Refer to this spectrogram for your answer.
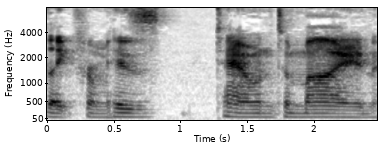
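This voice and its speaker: A man's nasal voice, fairly low in pitch, bright and sharp in tone, at a very slow pace. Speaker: podcast co-host. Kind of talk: casual chat.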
